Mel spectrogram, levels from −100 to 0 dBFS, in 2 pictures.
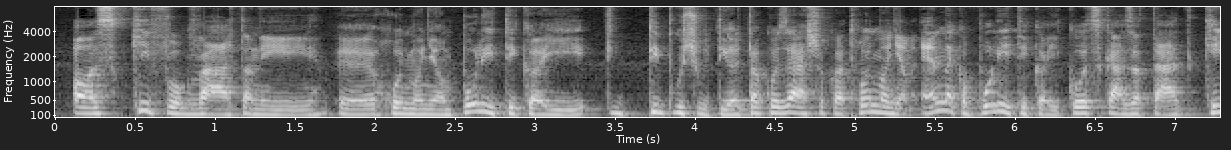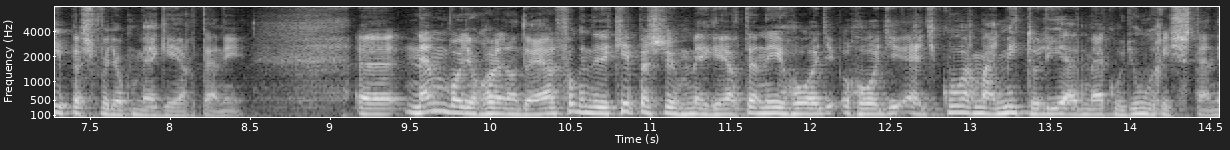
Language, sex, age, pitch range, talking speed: Hungarian, male, 30-49, 130-165 Hz, 145 wpm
